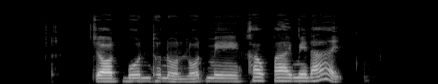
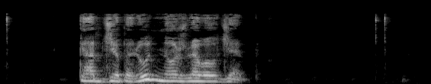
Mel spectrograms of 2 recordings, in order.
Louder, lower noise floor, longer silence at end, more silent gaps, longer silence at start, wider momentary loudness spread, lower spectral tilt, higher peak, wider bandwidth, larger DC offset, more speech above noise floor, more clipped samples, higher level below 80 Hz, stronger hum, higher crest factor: second, -23 LUFS vs -20 LUFS; first, -78 dBFS vs -72 dBFS; first, 1 s vs 0.55 s; neither; first, 0.95 s vs 0.05 s; second, 8 LU vs 18 LU; first, -7 dB/octave vs -4.5 dB/octave; about the same, -6 dBFS vs -6 dBFS; about the same, 11.5 kHz vs 11.5 kHz; neither; about the same, 55 dB vs 53 dB; neither; second, -76 dBFS vs -60 dBFS; neither; about the same, 20 dB vs 18 dB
